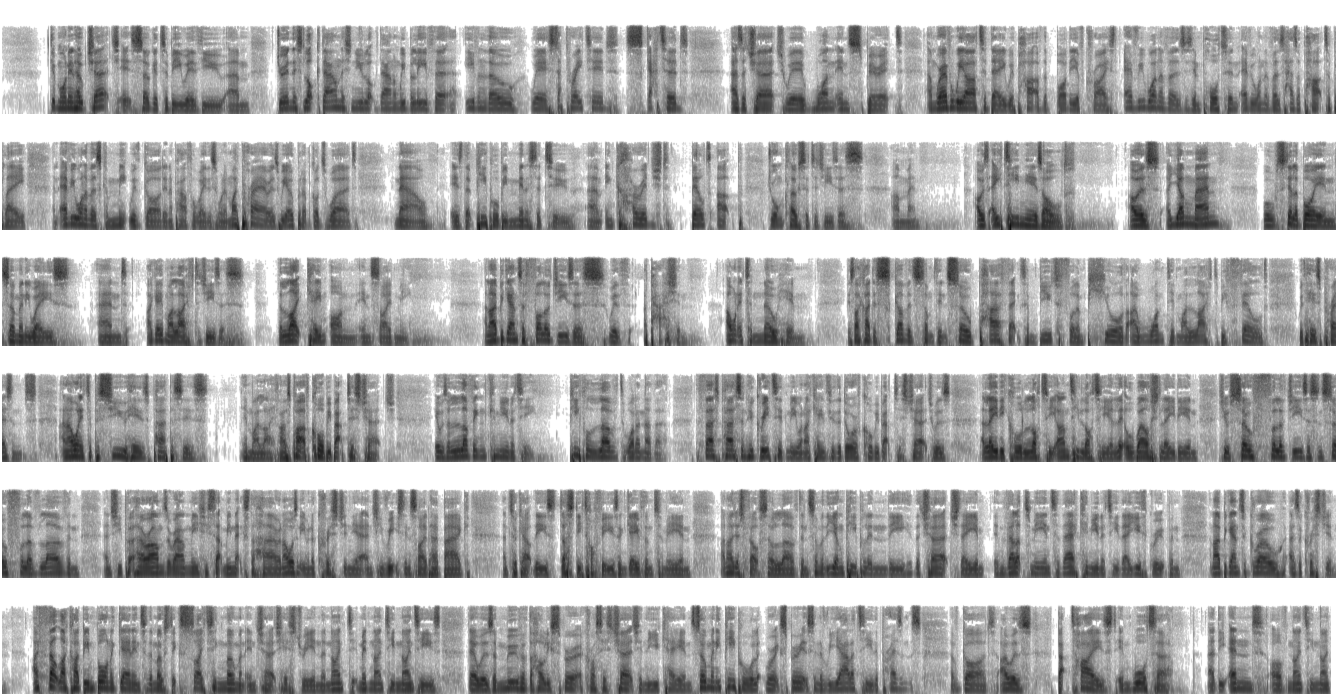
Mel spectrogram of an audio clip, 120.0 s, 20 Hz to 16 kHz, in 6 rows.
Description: Nov 08, 2020 The Great Restoration – ‘Facing Opposition’ MP3 SUBSCRIBE on iTunes(Podcast) Notes Sermons in this Series As Christians we face all sorts of challenges and from different sources.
